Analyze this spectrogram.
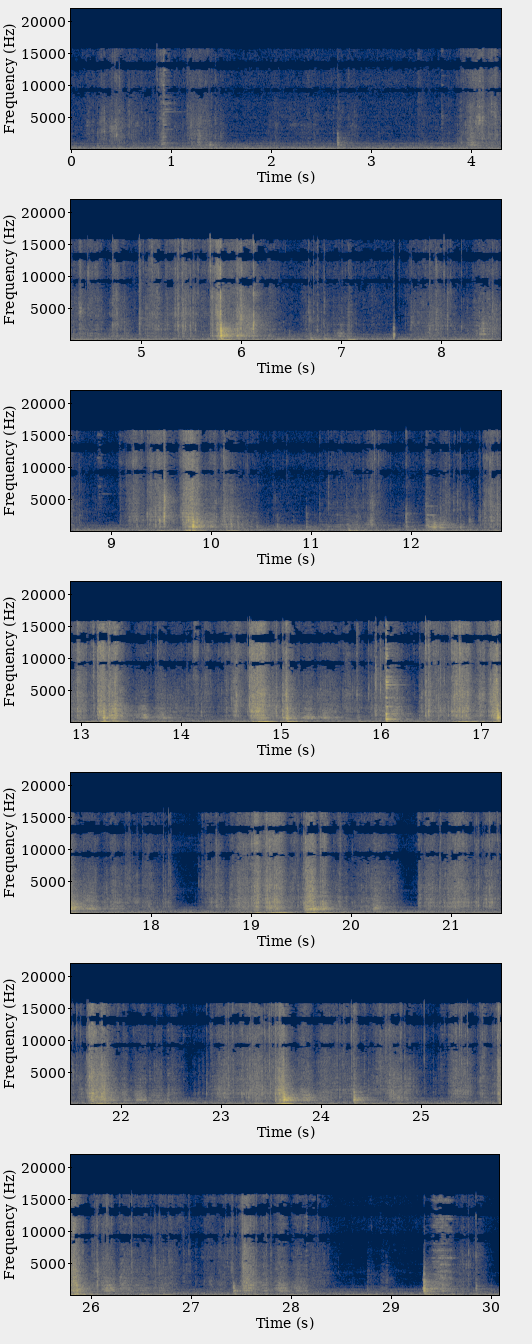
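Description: Chef's knife chopping fresh spinach on a wooden cutting board: clusters of sharp knocks of the blade on the board every couple of seconds, with the leaves rustling. For the first few seconds there is only quieter rustling as the leaves are gathered.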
